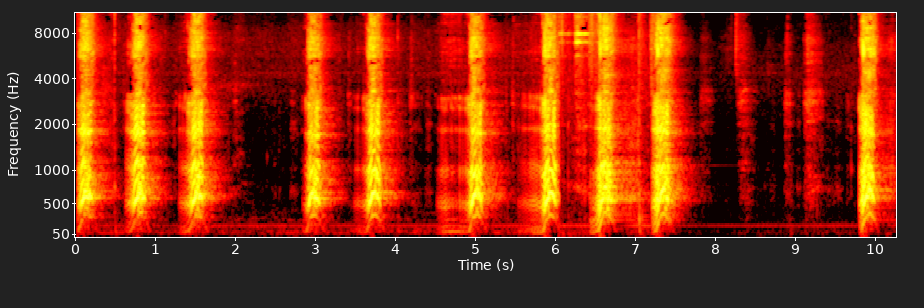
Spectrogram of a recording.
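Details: A beagle on a third-floor balcony suddenly barks out of nowhere in loud, throaty bursts, one after another in an uneven series.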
